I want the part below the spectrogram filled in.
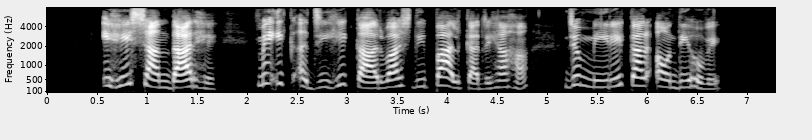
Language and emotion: Punjabi, happy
